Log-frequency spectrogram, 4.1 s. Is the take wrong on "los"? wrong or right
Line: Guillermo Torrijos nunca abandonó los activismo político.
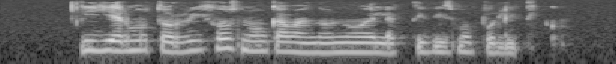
wrong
